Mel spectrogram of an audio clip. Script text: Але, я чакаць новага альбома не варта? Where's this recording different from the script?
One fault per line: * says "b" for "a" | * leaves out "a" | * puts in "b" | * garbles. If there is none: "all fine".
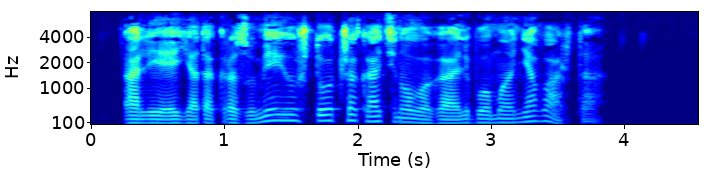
* puts in "так разумею што"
